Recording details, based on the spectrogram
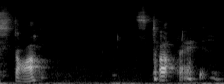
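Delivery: low, hushed, embarrassed under-the-breath mutter. Acting out a woman's embarrassed reaction, retelling her muttering under her breath. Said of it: "under her breath".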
